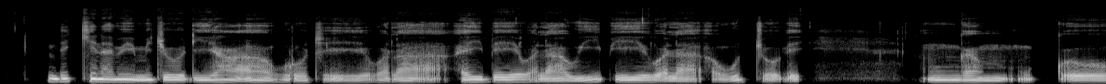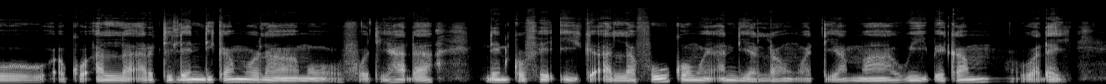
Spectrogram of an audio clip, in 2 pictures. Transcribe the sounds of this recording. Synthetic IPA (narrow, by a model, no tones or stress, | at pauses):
ndikːinamimid͡ʒoɗihawuɾod͡ʒɛwalaajbɛwa̰lawibɛwalawud͡ʒɔ̰ɓɛ | ɡam | kɔ̰ʔalːa̰ʔaɾtilendikamwalamɔfo̰tihaɗandɛnkɔfeʔikaʔalːafukɔmɔja̰ndialːaɔnwatːḭamːawiɓɛkamwa̰ɗaj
